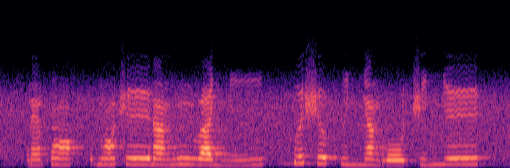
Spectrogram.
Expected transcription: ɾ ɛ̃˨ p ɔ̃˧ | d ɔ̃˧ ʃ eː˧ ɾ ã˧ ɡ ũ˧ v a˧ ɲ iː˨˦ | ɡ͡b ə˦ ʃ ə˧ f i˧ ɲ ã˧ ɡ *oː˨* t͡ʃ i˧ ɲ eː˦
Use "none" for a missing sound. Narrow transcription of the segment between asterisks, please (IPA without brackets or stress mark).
oː˨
